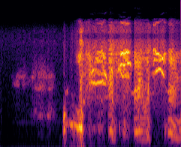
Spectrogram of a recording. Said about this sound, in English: Excuse me. Don't mean to cough and everybody's here. It's so hot today. Take my inhaler real quick.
